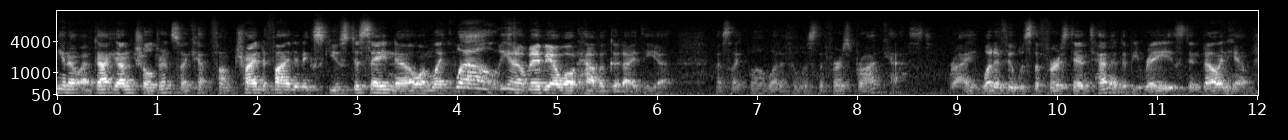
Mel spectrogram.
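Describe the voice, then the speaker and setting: A man in his thirties guests on a radio interview from a basement radio station studio, talkatively spinning stories with enthusiasm and dramatic emphasis. His voice is mid-range with a fairly bright tone, captured distant from the mic amid roomy echo.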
